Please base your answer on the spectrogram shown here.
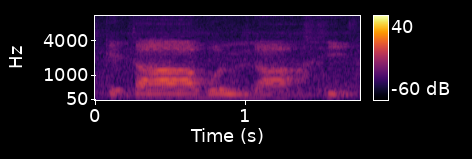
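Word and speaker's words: كتاب الله: But when you do with the tajweed, the recitation, then rule of recitation of the Quran say that you don't pronounce the alif here, and you pronounce one whole together word statement, Kitabullahi, book of Allah, the book of Allah.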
